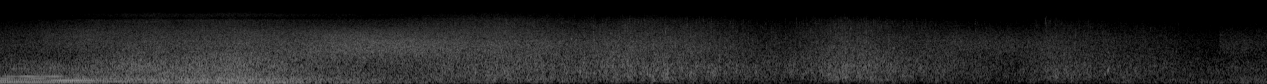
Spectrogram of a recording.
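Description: A soft, even rushing noise like surf, swelling in the first few seconds and then slowly fading, as background music fades out about a second in.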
